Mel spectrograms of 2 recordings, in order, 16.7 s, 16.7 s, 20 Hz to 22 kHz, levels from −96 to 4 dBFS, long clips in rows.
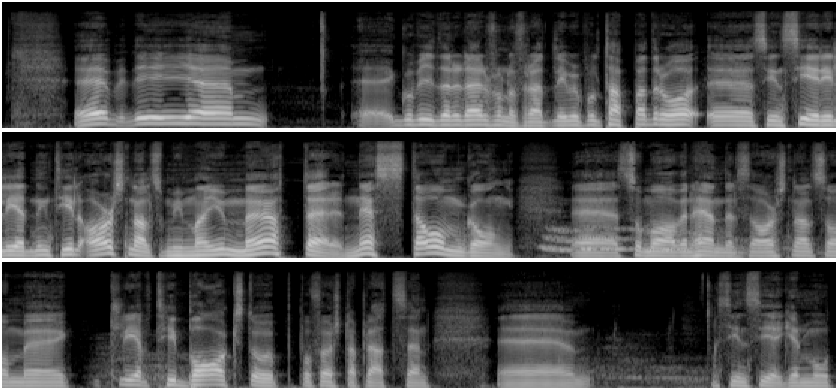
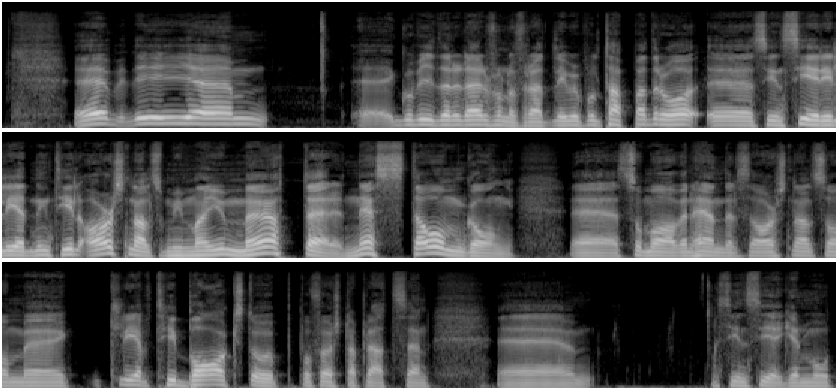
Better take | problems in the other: second | dog barking; faint; from 9 to 12 s; peak 10 dB below the speech

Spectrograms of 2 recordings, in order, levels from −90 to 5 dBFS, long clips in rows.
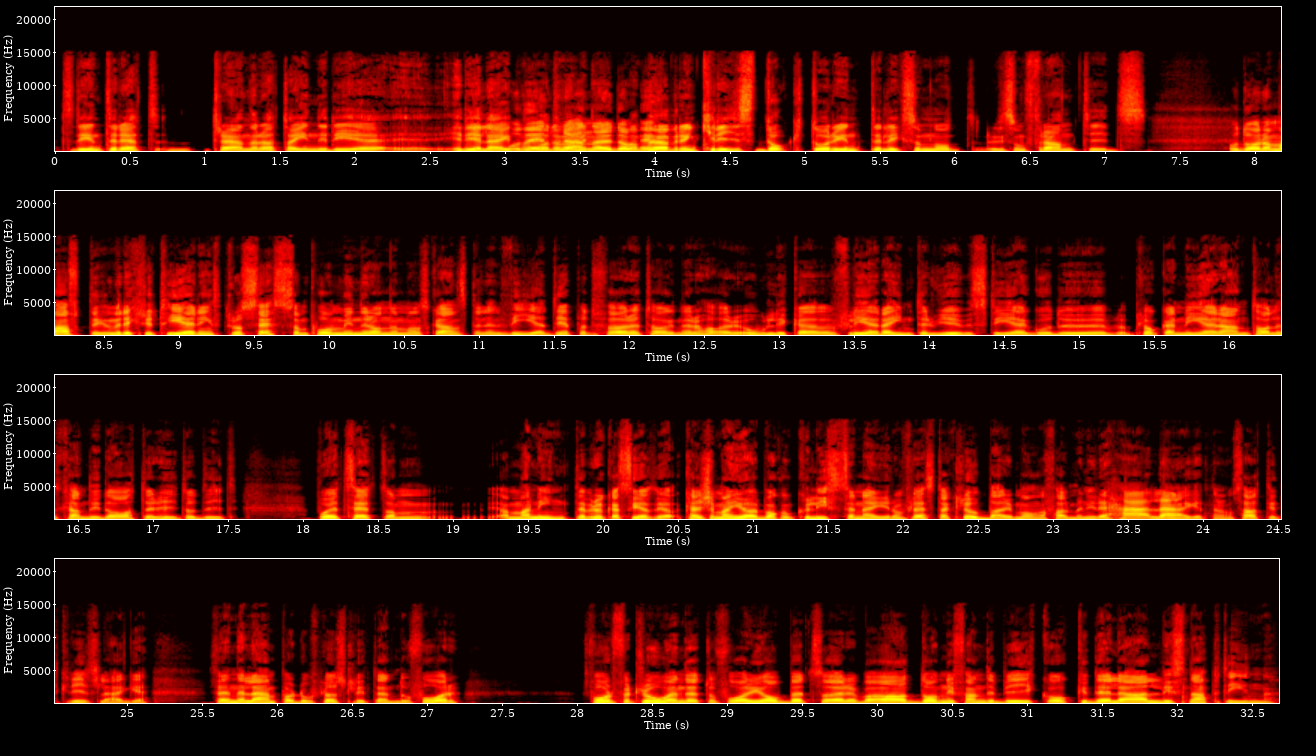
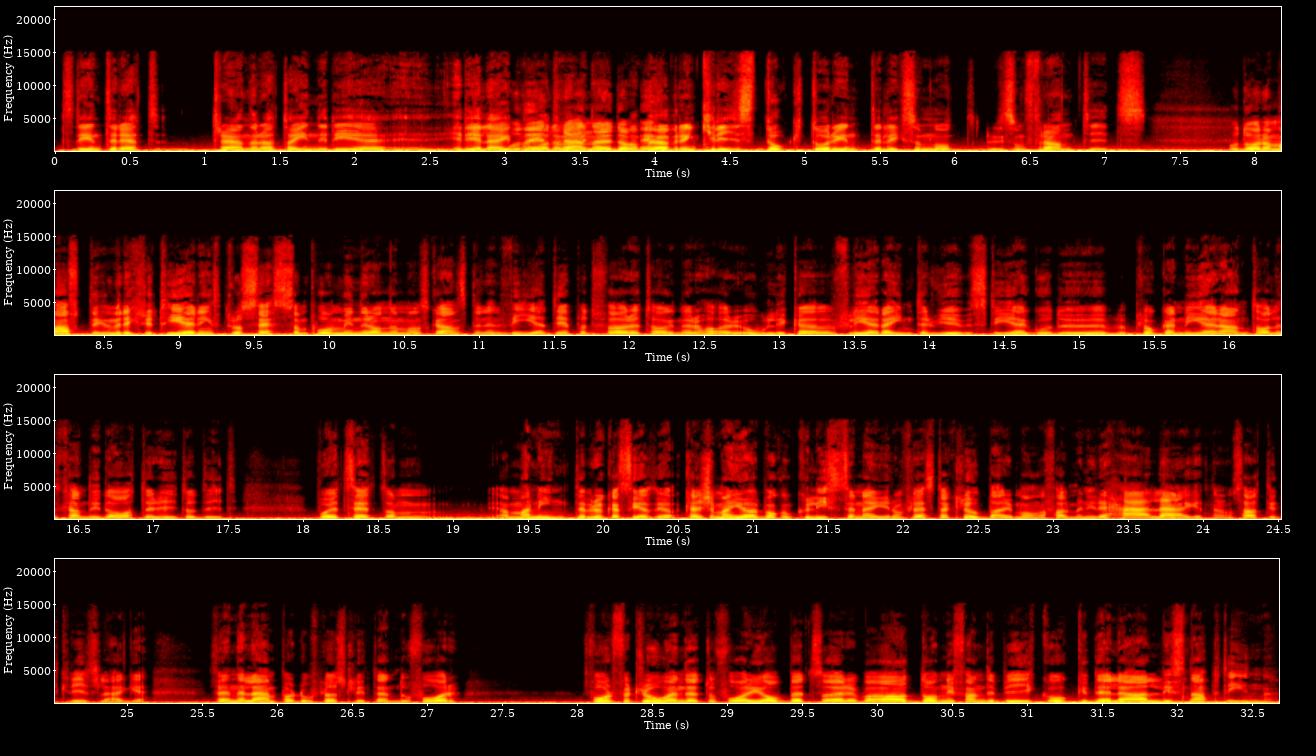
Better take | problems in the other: first | low rumble; faint; throughout; 20 dB below the speech

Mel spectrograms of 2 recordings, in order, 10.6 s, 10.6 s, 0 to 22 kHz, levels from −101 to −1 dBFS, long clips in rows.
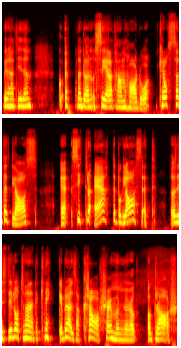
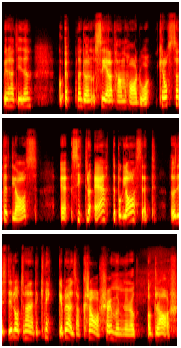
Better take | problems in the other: first | thin; very; fading below 300 Hz

